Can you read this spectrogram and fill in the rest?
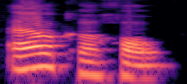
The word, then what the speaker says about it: alcohol: 我们用谐音法来记忆这个单词 alcohol，它的发音很像汉语的爱可喉，爱喜爱的爱，o 表示语气词。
